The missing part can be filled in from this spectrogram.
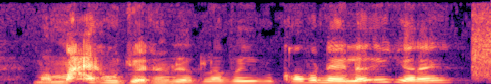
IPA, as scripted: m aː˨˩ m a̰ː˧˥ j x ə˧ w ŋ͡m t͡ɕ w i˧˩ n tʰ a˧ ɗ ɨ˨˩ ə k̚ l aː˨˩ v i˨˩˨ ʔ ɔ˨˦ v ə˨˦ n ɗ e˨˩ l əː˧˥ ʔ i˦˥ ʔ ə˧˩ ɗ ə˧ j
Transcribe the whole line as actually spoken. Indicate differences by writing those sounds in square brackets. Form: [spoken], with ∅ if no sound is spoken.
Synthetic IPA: m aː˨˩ m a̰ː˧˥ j x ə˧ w ŋ͡m t͡ɕ w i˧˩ n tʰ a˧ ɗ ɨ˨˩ ə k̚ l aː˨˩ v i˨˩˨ [k] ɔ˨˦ v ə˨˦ n ɗ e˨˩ l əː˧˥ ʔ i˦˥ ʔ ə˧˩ ɗ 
